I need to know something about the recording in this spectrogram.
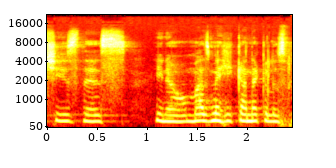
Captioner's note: speaking in Spanish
